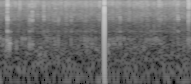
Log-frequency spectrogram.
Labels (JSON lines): {"label": "ambient", "recorder": "HydroMoth"}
